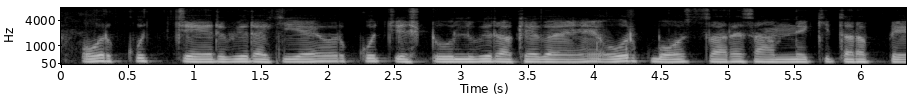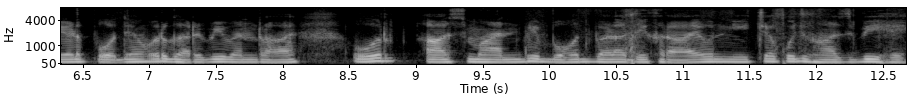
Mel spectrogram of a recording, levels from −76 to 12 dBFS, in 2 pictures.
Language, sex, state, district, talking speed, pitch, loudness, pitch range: Hindi, male, Bihar, Darbhanga, 190 wpm, 130 Hz, -16 LUFS, 125-140 Hz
